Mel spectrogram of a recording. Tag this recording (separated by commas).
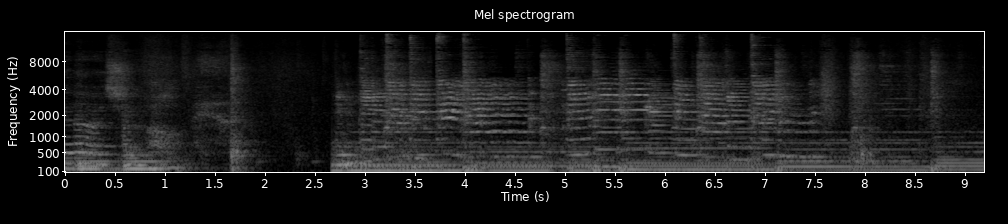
Acoustic guitar, Musical instrument, Plucked string instrument, Music, Electric guitar, Guitar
